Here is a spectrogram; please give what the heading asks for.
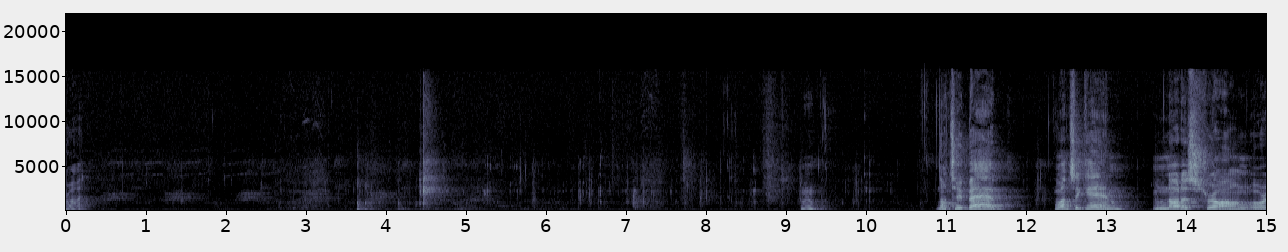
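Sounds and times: person chewing: 0.4 - 11.0, 11.8 - 12.4
mouth sounds: 9.0 - 9.7.

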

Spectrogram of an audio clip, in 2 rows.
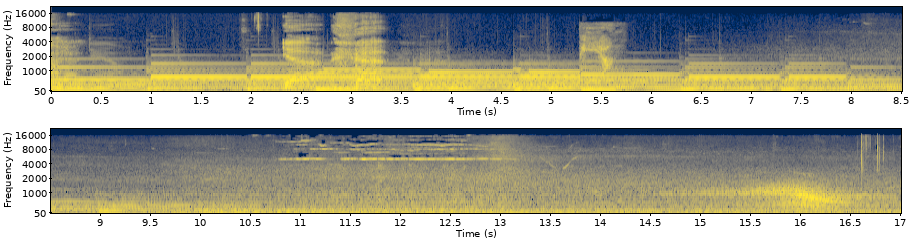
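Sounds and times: piano beat: 0.0 - 9.6
low rumble of city traffic: 5.2 - 17.0
vehicle passing by: 9.0 - 10.9, 13.2 - 17.0.

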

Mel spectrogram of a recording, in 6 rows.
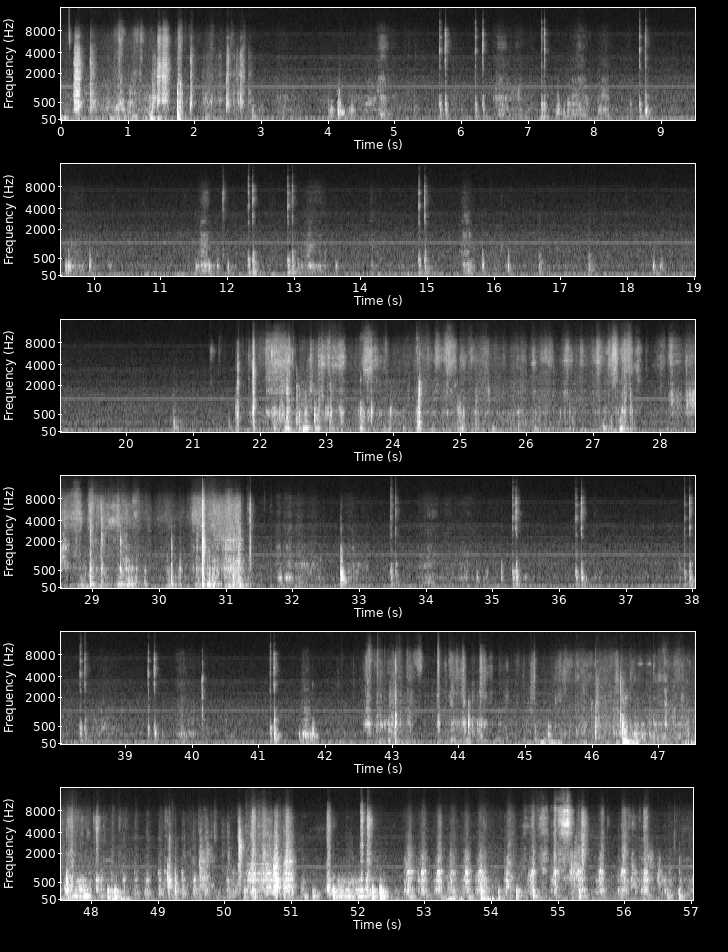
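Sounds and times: rustling handling noise: 0.0 - 2.9, 21.6 - 31.4, 42.5 - 57.0.

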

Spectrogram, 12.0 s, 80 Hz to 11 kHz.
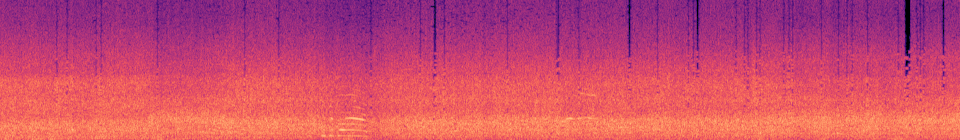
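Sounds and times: torrential rain and hail: 0.0 - 12.0.

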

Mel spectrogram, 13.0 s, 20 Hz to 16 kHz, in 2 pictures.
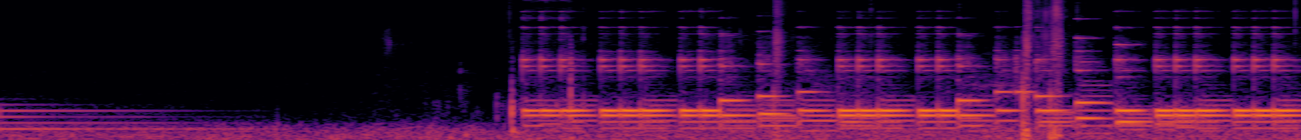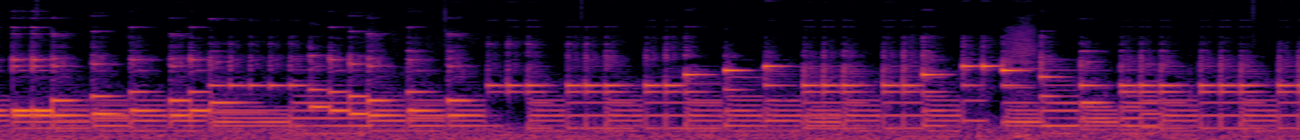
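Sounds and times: tinny electronic toy melody: 2.6 - 13.0.

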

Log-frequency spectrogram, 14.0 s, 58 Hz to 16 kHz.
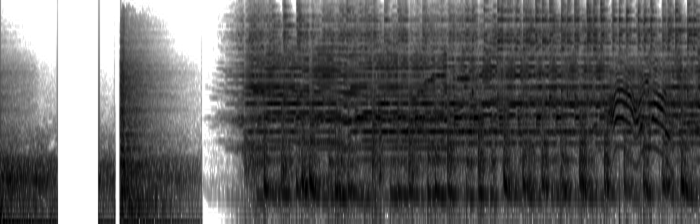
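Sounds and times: violin melody: 4.4 - 14.0
khol drum beating: 5.2 - 14.0.

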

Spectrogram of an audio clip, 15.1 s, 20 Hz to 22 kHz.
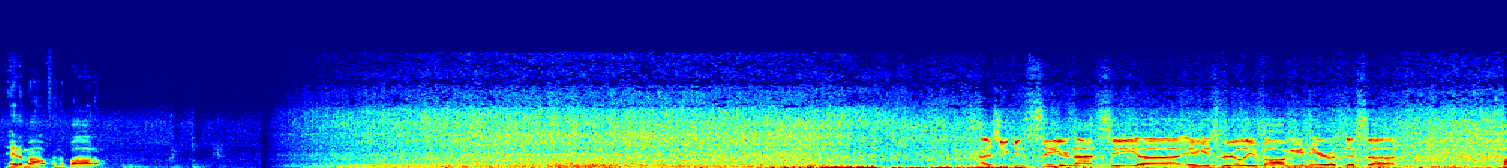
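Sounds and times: hose spraying hot water on metal: 0.1 - 15.0
low rumble: 7.0 - 11.6.

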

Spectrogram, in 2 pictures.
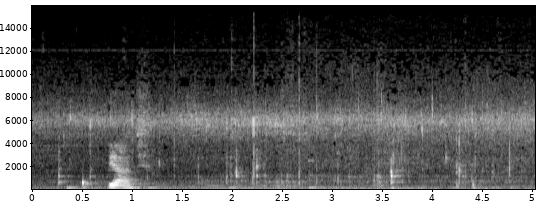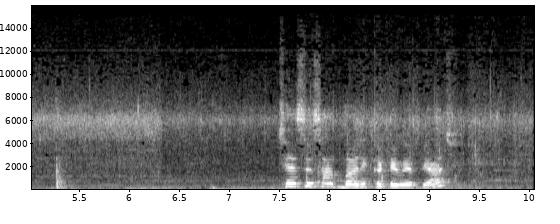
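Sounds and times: onions sizzling in hot oil: 0.0 - 10.0
light taps of pieces into pan: 3.4 - 5.5.

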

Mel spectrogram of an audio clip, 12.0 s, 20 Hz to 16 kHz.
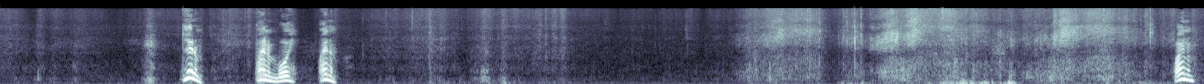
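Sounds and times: dog rustling through dry brush: 3.7 - 11.8.

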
